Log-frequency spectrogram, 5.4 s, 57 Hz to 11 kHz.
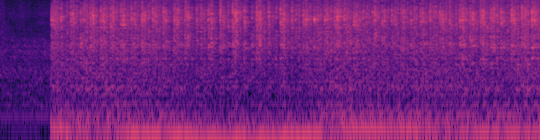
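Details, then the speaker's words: Newly built Pontiac 400 on the stand during break-in, fitted with a borrowed Mustang carburetor: uneven, lumpy, stumbling idle; owner suspects a huge vacuum leak on one side, as three cylinders there are not heating up, or valves not opening. "What this thing's telling me is it has a major vacuum leak. Like huge vacuum leak."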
